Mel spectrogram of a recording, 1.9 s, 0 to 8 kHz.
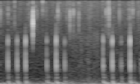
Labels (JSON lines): {"label": "biophony, knock", "recorder": "SoundTrap 300"}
